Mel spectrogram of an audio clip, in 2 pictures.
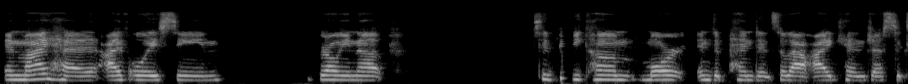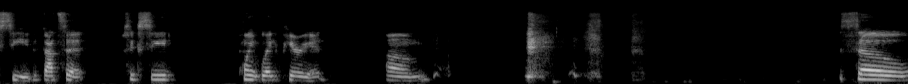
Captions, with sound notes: In my head I've always seen growing up to become more independent so that I can just succeed. That's it. Succeed, point blank, period. (laughing)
